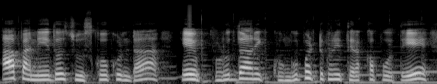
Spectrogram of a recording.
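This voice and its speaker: A woman's voice: fairly high pitch, normal speed, soft background music, close to an everyday voice. A woman voicing a chatty older village mother who complains at length about her son-in-law. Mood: complaining.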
